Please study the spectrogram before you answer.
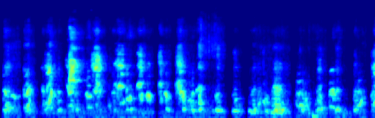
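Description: Bulldog puppies squeak and whimper in quick, overlapping bursts, several voices at once.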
